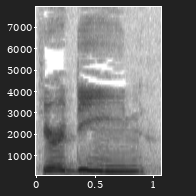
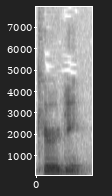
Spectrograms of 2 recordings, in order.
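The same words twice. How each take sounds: First: The stress falls on the last part. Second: The stress falls on the first part. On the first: The speaker calls it wrong. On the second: The speaker calls it right.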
